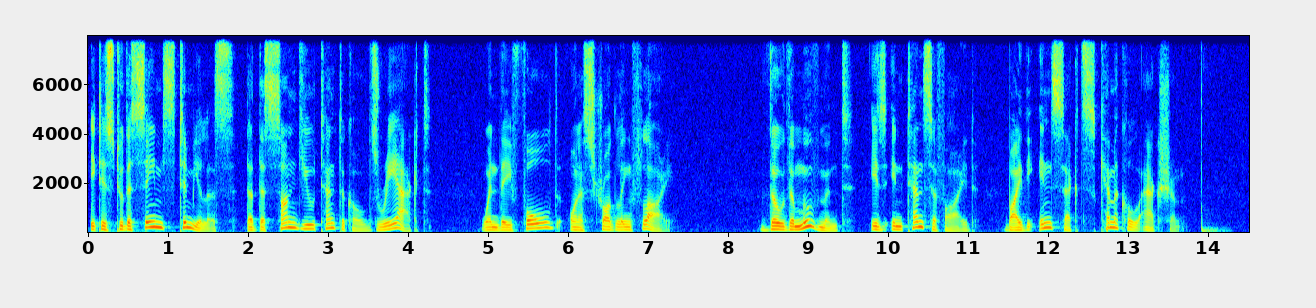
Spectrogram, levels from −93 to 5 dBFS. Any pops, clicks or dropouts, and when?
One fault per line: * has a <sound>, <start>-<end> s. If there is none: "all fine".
* has a thud, 13.9-14.3 s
